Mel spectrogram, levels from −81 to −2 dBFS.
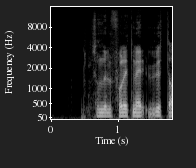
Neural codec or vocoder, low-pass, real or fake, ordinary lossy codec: codec, 44.1 kHz, 3.4 kbps, Pupu-Codec; 14.4 kHz; fake; MP3, 64 kbps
